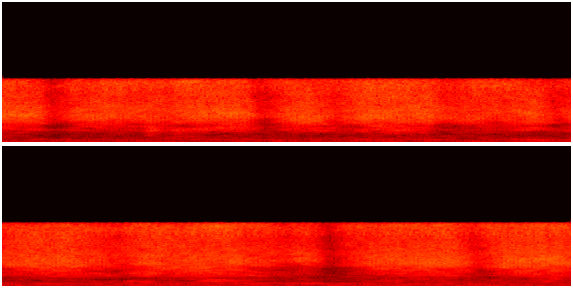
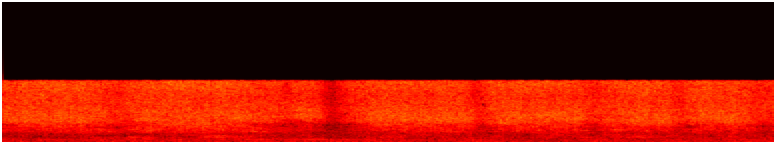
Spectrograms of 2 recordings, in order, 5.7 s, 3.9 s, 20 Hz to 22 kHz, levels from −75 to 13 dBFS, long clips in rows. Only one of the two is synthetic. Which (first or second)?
first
